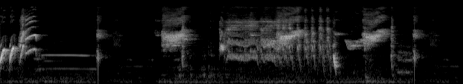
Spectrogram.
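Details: A fighter-type white-rumped shama sings loud, varied phrases with "cough" and "glass-vomit" song styles: sharp rising whistles, a held pure note, then harsh rattling, buzzy bursts; a non-singing shama joins in answering.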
